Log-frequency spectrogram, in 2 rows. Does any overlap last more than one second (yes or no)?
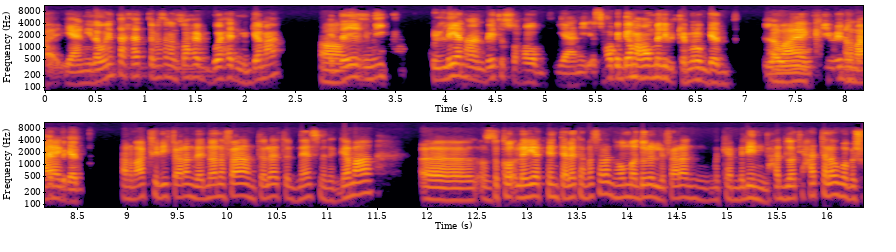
yes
